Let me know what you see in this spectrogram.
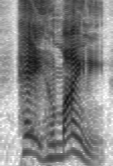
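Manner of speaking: put-on cool, swaggering Bulgarian accent. Recalling Harry Potter and the Goblet of Fire, greet Hermione in Viktor Krum's Bulgarian accent. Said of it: "What does a Bulgarian accent sound like?".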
